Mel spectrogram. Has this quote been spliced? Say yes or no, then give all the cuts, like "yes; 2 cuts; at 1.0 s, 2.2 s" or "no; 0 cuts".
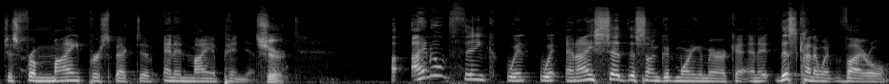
no; 0 cuts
